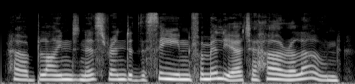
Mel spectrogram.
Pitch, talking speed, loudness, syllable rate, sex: 225 Hz, 150 wpm, -13 LUFS, 5.4 syllables/s, female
